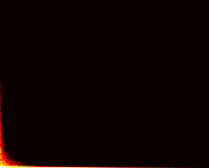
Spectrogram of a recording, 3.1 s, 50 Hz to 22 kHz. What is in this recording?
X-Act heavy metal drum kit==========================Drum kit: Tama RockstarSnare: Mapex mapleCymbals: ZildjianAll were recorded in studio with a Sennheiser e835 microphone plugged into a Roland Juno-G synthesizer. Cymbals need some 15kHz EQ increase because of the dynamic microphone's treble roll-off. Each of the Battery's cells can accept stacked multi-samples, and the kit can be played through an electronic drum kit through MIDI.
